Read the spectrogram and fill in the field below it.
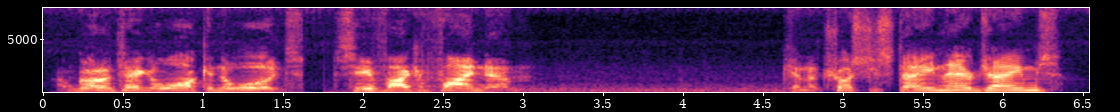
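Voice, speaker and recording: A man's raspy, high-pitched put-on character voice at a moderate pace, with long and frequent pauses and big swings in loudness. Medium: short film.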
